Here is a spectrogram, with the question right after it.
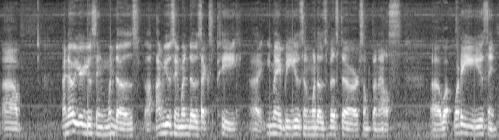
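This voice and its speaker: Male radio operator, lowish voice, halting informal explainer, two-way radio sound with faint noise.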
